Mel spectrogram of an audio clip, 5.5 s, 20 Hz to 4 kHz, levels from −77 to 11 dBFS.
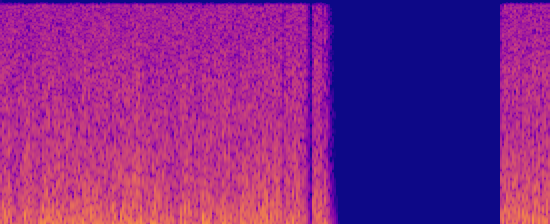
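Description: Short concealed packet loss at 2.82 s and again at 3.22 s: about 20 ms of speech went missing each time, and the receiver bridged the gap by extending the previous sound, leaving a brief smear.

A burst of packet loss from 3.06 to 3.14 s removes about 60 ms. The concealment holds the last sound as a fading buzz or hiss before the speech resumes further along.

From 3.25 to 5.02 s, a long network dropout is the likely cause of a short concealed tail fading into about 1.6 s of near-silence. The speech returns with that stretch missing.

Across the whole clip, nothing above 4 kHz survives, which fits a narrowband G.711 call path.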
